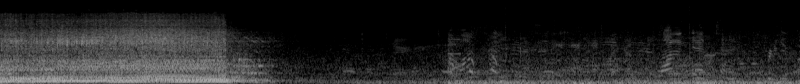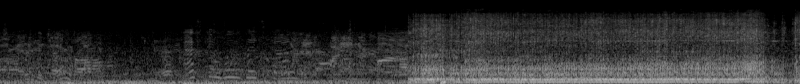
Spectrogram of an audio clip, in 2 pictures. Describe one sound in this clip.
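A race car engine roars loudly at full throttle.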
